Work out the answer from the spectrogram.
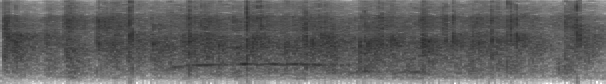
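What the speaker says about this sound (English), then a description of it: "So let's give them all a round of applause." Steady, dense applause from an audience at a speaking event, a continuous wash of many hands clapping at even loudness throughout, with no voices standing out.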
